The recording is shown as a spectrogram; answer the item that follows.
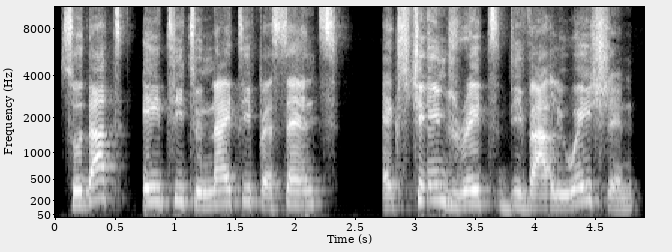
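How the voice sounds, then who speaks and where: Man from Ghana, high voice, patient plain-spoken money explainer on a video call. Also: measured pace, a bit bright. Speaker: guest finance expert. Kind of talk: explaining investing in an interview.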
